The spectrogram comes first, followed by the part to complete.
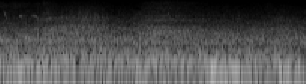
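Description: Steady low outdoor rumble: wind buffeting the microphone, mixed with distant street traffic.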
